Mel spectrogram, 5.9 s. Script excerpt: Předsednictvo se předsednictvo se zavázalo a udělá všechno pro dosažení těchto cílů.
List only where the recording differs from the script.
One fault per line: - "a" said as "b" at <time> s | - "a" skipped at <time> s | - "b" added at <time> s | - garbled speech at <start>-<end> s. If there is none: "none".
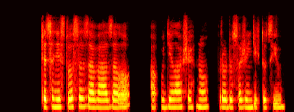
- "předsednictvo se" skipped at 1.7 s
